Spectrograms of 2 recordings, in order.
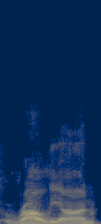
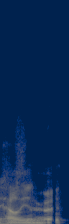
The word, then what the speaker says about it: Raulian: We've got O'Malley versus Raulian Paiva, I believe is how his name is pronounced. Haulian or so Brazilian, probably Haulian.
